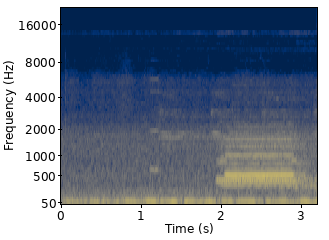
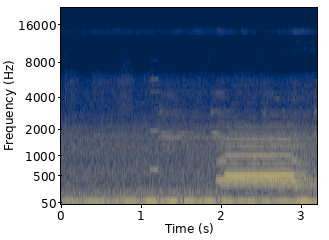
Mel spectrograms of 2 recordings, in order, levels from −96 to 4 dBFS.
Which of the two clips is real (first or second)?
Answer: second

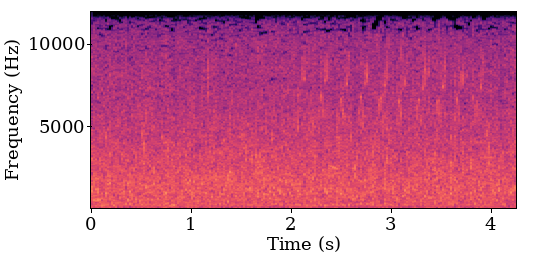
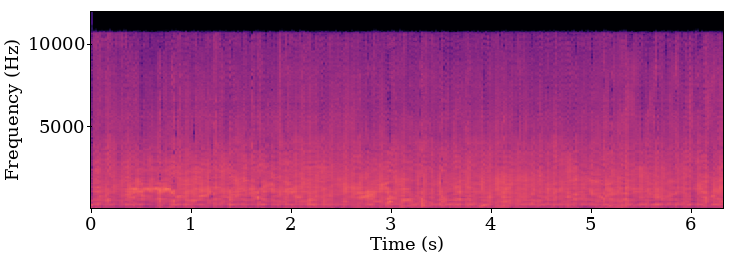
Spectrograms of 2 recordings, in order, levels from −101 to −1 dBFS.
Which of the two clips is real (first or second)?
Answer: first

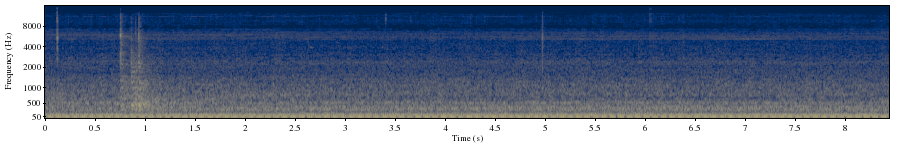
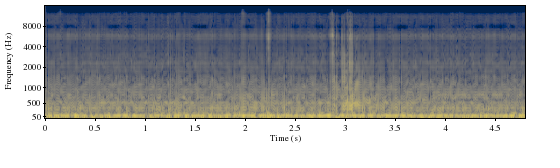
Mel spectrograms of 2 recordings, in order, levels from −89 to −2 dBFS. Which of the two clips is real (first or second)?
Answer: first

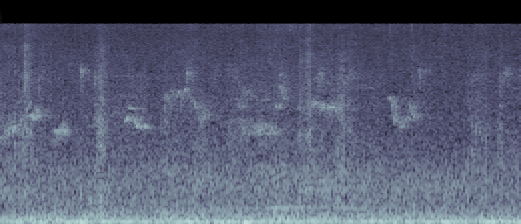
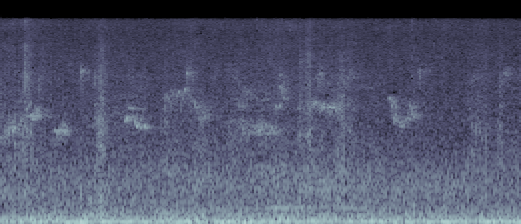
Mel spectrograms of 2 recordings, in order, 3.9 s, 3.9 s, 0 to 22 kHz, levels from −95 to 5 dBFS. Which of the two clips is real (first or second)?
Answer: first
